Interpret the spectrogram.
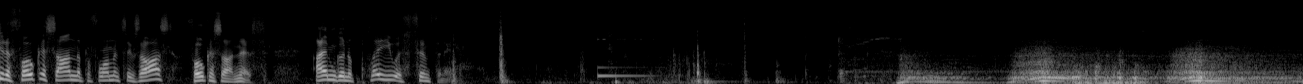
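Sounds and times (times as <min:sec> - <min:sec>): starter motor whine: 0:08.4 - 0:09.6
car engine revving: 0:08.5 - 0:13.0.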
